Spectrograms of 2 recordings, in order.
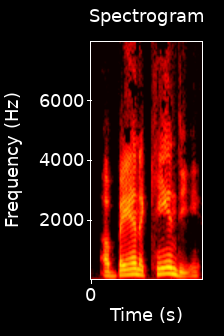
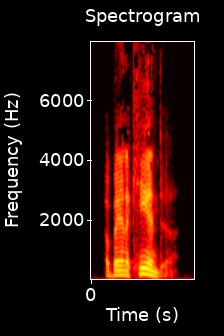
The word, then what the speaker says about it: Abanikanda: That's how you pronounce it. It's not a band of candy. It's not a band of conda. It's Israel, a band of canda.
